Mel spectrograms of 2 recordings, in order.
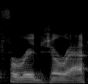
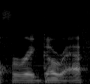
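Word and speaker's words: Farigiraf: giraffe and not a graph so I think for a giraffe is how we pronounce it but hey that's just me and because of the name which a lot of people call for a goraf or whatever reason um I think is really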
